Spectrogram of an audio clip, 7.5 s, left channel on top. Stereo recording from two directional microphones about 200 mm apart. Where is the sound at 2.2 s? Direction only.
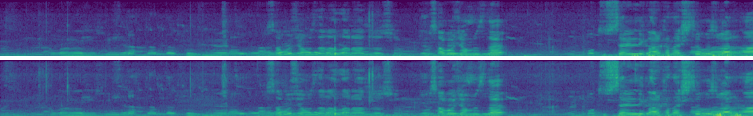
15° right (ahead or behind).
